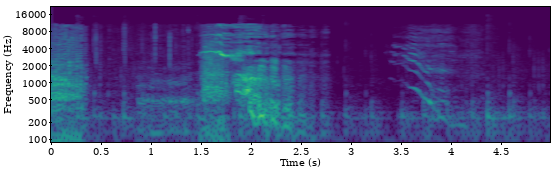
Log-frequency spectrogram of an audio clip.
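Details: Horses fighting: a loud harsh squeal around the second mark, then a whinny that falls steeply in pitch with stacked overtones, over a low rumbling background.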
